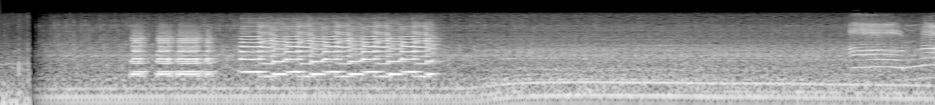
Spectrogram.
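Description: A toy dump truck's electronic horn sounds: four short beeps, then a fast two-tone electronic melody for about two seconds, over a steady low hum. Near the end, two short warbling electronic tones.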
